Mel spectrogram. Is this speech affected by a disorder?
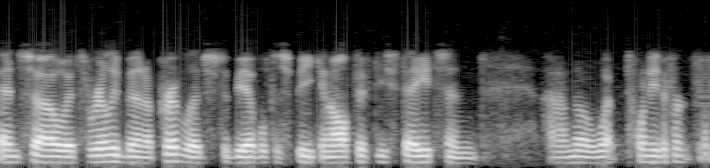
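No.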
